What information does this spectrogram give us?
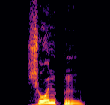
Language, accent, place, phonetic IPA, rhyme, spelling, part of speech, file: German, Germany, Berlin, [ˈʃoːntn̩], -oːntn̩, schonten, verb, De-schonten.ogg
- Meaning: inflection of schonen: 1. first/third-person plural preterite 2. first/third-person plural subjunctive II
